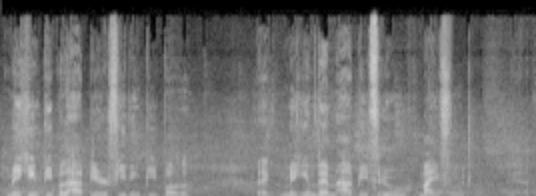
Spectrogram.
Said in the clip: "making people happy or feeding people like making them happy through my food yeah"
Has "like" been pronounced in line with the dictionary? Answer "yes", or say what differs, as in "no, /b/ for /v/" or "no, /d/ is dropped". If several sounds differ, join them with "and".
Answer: yes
